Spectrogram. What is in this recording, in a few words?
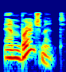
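"embranchment", British English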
